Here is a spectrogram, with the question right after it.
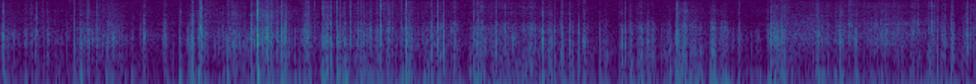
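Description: Long nails scratch and tap the glitter on a small, flat, pink glitter-coated fabric zipper pouch. Quiet, dense crackly scratching runs throughout, broken by frequent short, dry taps over a soft low rumble.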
